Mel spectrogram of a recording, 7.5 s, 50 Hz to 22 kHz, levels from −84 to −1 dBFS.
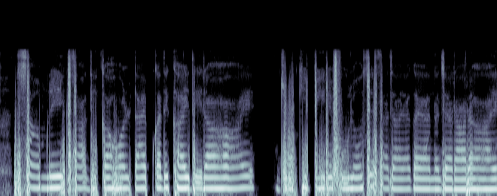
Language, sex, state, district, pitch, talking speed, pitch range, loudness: Hindi, female, Chhattisgarh, Balrampur, 215 Hz, 175 wpm, 205-220 Hz, -14 LUFS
